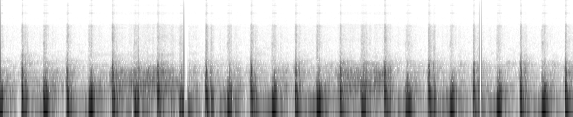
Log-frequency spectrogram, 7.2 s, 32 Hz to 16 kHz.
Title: ミルさん心音からの動画化 2013.3.26 / Heart MRI video with Mill's heart sound 1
